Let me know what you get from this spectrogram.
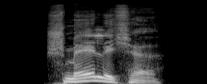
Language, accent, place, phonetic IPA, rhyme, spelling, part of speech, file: German, Germany, Berlin, [ˈʃmɛːlɪçə], -ɛːlɪçə, schmähliche, adjective, De-schmähliche.ogg
- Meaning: inflection of schmählich: 1. strong/mixed nominative/accusative feminine singular 2. strong nominative/accusative plural 3. weak nominative all-gender singular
